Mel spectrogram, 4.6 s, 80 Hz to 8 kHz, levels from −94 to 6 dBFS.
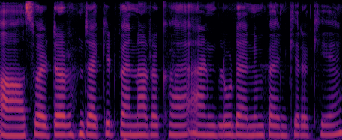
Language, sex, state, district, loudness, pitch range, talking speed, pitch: Hindi, female, Bihar, Madhepura, -46 LUFS, 195-200 Hz, 170 wpm, 195 Hz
